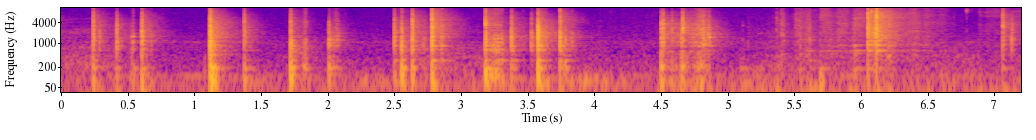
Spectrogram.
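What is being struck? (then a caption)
Round wooden plate. A round wooden plate with a checkerboard block inlay is picked up from flat, held upright, and tapped with long acrylic nails. The result is an irregular series of short, dry, bright clicks and taps with almost no ring, mixed with a few brief scratchy bursts.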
